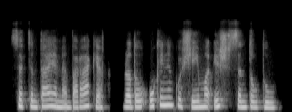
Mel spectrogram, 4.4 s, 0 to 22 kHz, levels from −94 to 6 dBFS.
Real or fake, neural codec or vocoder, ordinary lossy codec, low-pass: fake; codec, 16 kHz, 1 kbps, X-Codec, WavLM features, trained on Multilingual LibriSpeech; Opus, 32 kbps; 7.2 kHz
